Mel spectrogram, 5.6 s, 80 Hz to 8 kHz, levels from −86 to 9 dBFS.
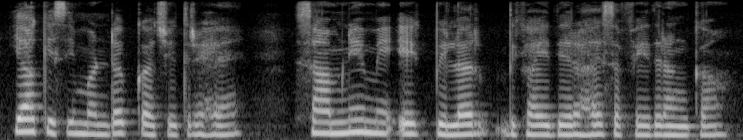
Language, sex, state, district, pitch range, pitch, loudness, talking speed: Hindi, female, Jharkhand, Deoghar, 200-225 Hz, 205 Hz, -17 LUFS, 185 wpm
